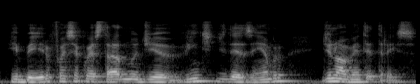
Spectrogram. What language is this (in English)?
Portuguese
